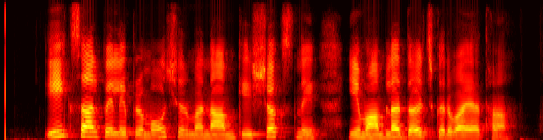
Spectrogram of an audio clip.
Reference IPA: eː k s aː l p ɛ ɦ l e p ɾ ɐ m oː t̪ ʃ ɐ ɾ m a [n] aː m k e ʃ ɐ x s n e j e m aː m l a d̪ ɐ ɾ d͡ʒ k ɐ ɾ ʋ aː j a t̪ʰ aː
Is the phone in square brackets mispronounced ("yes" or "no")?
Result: no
